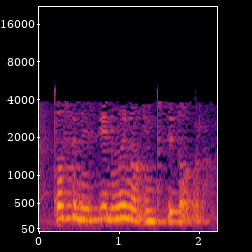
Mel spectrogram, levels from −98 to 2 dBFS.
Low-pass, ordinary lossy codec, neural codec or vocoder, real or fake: 9.9 kHz; AAC, 16 kbps; vocoder, 22.05 kHz, 80 mel bands, Vocos; fake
